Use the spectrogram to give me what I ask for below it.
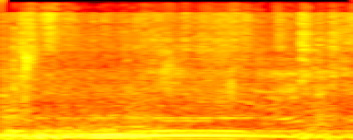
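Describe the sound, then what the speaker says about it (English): A car engine held at full throttle with wheels spinning off-road, a steady heavy drone with a rising revving tone, loud and close, while a person talks over it. "Let it spin a little bit. No brake or anything, just full throttle."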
